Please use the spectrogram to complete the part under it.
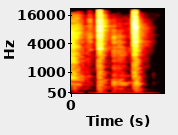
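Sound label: sniper reload mag release; gmod; iw8; xmike109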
